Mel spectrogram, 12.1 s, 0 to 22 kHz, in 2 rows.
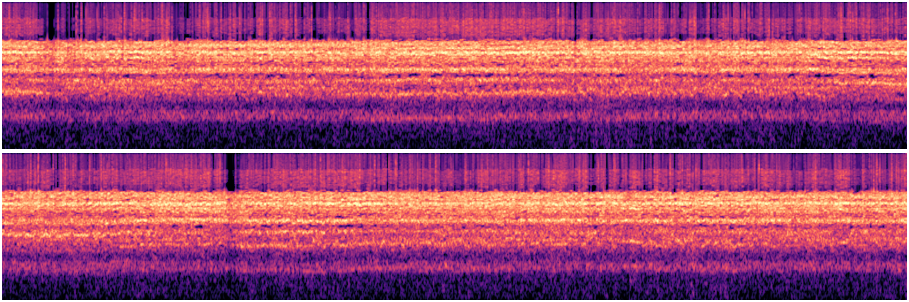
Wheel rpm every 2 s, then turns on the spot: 220, 220, 230, 220, 230, 230.
none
